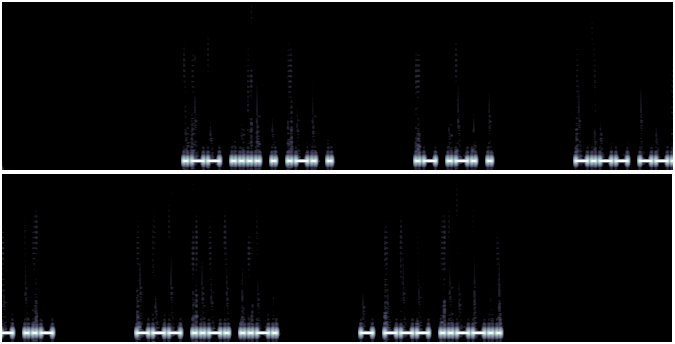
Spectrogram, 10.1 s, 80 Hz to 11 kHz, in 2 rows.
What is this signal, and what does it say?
Morse code, heard as a keyed tone, about 40 wpm, 700 Hz. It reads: WHERE ARE YOU OFF TO?
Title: 3x Word-Spacing - Sentences from Top 200 Words - 40wpm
